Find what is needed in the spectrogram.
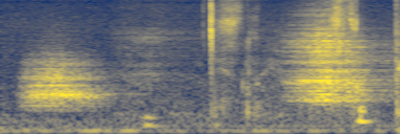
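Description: Two airy breaths close to the microphone, about a second and a half apart, with a few faint clicks between them. A woman's voice begins at the very end.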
